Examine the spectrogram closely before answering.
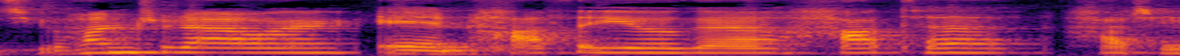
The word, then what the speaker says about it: Hatha: Hatha yoga is actually how you say it.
